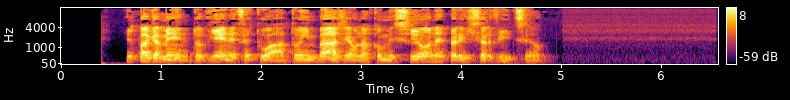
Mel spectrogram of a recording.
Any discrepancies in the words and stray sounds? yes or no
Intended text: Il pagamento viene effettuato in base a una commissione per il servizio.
no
